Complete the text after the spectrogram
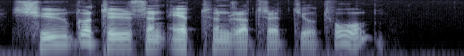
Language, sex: Swedish, male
